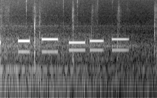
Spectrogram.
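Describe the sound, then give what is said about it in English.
A phone keypad dials a number to make a phone call: five quick two-tone beeps in a steady sequence, clear, over a low background hum. “I need to make a phone call.”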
